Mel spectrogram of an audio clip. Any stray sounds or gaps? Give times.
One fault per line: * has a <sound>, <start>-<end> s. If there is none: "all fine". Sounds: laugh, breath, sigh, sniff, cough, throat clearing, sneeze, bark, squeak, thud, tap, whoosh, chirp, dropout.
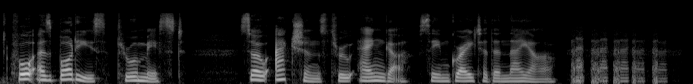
* has a laugh, 5.7-6.7 s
